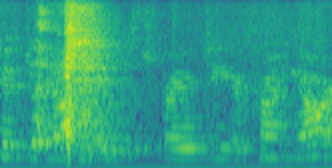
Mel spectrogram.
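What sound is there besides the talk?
sneeze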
